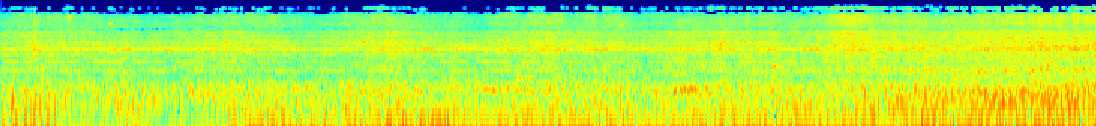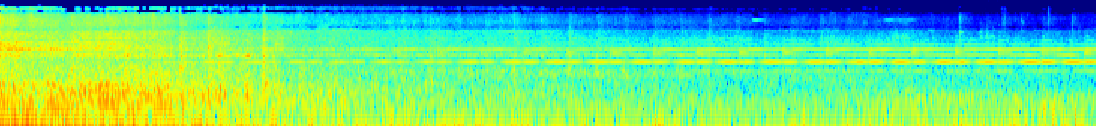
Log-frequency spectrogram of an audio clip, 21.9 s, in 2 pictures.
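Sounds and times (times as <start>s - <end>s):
clickety-clack over rail joints: 0.0s - 1.4s, 3.4s - 19.7s
crossing signal bell ringing: 0.0s - 21.9s
freight train wheels rumbling: 0.0s - 21.9s.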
